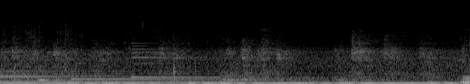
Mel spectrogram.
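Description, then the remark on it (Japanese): Building demolition work in the surroundings fills the background with a steady, heavy mechanical rumble, low droning tones and irregular clattering knocks, continuing without pause and with no one speaking. “え本日、えー、少し周囲が、えー、解体工事のためうるさいのですが何卒ご了承ください”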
